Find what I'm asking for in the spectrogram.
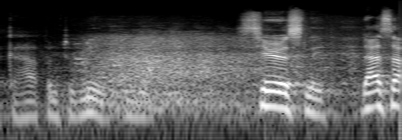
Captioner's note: audience laughs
